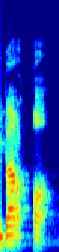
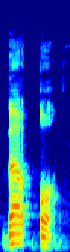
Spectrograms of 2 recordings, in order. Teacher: C'est la grande résonance si je m'arrête sur le qaf. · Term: al-qalqala kubra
